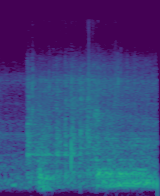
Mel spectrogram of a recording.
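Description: A vehicle running with a faint, steady hum that comes in about a third of a second in.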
